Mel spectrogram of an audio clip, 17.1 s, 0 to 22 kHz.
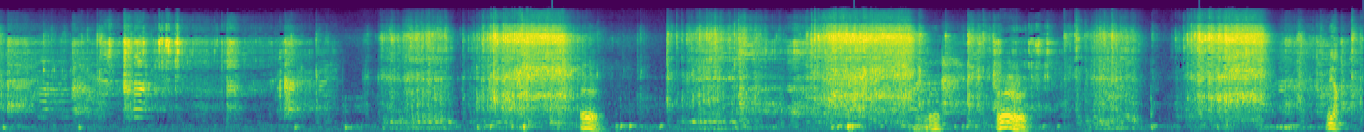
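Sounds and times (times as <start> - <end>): toy friction motor whirring: 0.0 - 7.6, 8.3 - 17.0.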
